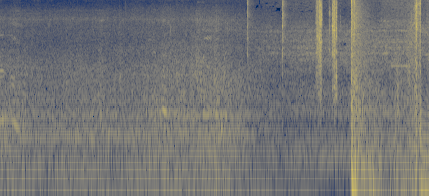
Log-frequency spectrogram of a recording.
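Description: A bus's diesel engine pulling under load up a steep, rutted dirt incline, a steady drone with a low rumble, with voices of onlookers over it. From a little before five seconds in, several loud sharp hits cut in.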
